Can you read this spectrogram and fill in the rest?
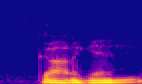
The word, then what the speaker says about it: Groningen: He lived from 1714 to 1799, and he was educated both at the University of Edinburgh and at Groningen. Is that how you say it? – Groningen, yeah.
